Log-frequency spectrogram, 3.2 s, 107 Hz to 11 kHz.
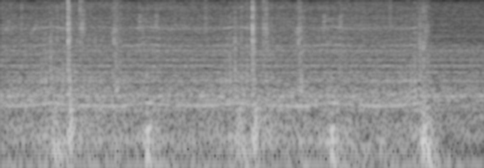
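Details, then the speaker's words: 2005 Volvo XC90 Turbo, 80k miles, also stalling with low fuel pressure codes: small motor whirs steadily with a sharp click about every half second as wipers run unswitched; stalk does nothing, central electronics module suspected; wiper motor running by itself. "wow so the wipers have a mine of their own the stock doesn't do anything so that's probably through the central Electronics module"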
